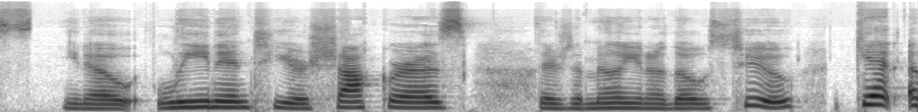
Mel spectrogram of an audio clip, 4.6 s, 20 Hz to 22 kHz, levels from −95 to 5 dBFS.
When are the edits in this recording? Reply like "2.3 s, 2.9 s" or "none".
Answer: 2.7 s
